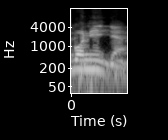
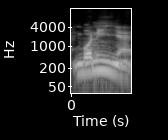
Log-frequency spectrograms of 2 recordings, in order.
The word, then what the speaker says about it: Bonilla: Oh, bad pronunciation. You said Bonilla. Bonilla. It's Bonilla.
